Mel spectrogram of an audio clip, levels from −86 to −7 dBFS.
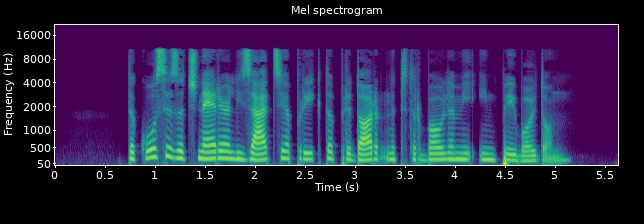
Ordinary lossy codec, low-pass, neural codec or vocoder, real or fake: MP3, 48 kbps; 10.8 kHz; codec, 24 kHz, 0.9 kbps, WavTokenizer, large speech release; fake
